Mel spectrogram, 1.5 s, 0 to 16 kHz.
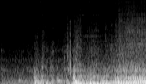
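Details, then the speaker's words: Twenty-year-old Renault Kangoo 1, stationary, engine under load: deep buzzing vibration-like rumble with clattery knocks heard at front right, from a worn right engine mount; clutch, gearbox and wheels ruled out. "on a l'impression que ça vibre en fait ça ne vibre pas ça fait un bruit de vibrations"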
